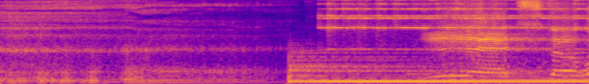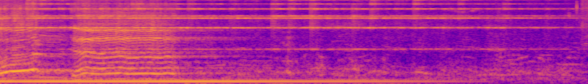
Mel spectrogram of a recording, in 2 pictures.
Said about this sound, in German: So, ähm, das war's. Wir läuten die Glocke zur letzten Runde.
